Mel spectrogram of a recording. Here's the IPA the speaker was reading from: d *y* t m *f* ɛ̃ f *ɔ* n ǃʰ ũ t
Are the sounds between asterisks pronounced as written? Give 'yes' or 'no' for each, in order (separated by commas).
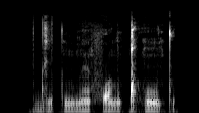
no, no, yes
